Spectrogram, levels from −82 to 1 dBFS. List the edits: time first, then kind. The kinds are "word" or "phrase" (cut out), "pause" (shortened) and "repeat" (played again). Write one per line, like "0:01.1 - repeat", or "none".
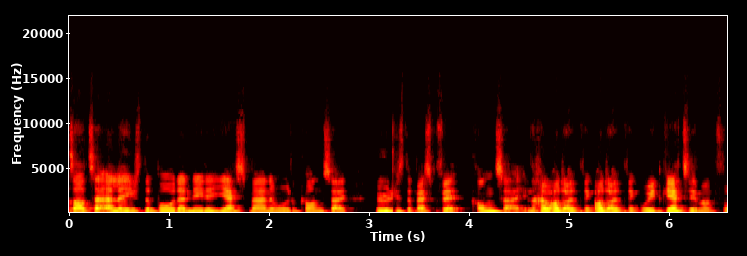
0:01.2 - word
0:02.2 - phrase
0:03.2 - phrase
0:03.7 - word
0:04.6 - word
0:05.3 - repeat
